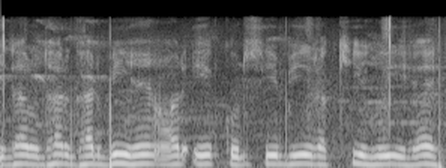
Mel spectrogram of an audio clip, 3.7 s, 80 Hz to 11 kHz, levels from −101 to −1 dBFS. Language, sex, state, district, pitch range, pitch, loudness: Hindi, male, Uttar Pradesh, Lucknow, 160-170 Hz, 170 Hz, -22 LUFS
